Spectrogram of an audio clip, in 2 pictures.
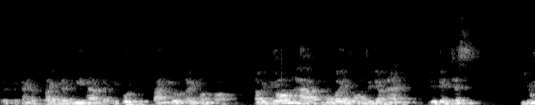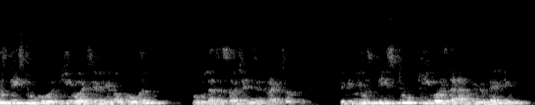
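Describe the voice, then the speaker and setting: A man with an Indian English accent giving a conference talk to students, chatty and full of fillers, often asking the audience questions. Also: sits high. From Hyderabad, India. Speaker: conference speaker. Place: large echoey college hall. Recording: echoey hall, distant, dull.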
